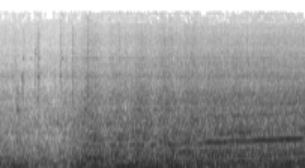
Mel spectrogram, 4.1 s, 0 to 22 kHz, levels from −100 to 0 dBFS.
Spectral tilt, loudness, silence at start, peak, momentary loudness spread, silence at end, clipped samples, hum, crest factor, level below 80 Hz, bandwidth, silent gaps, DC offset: -7.5 dB/octave; -23 LUFS; 0 s; -8 dBFS; 10 LU; 0 s; under 0.1%; none; 14 dB; -26 dBFS; 12 kHz; none; under 0.1%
